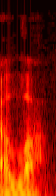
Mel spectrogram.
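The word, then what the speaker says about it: الله: So by Allah, I swear by Allah. Once again, for example, if Allah was the first word in the sentence, we would say Allah with the Hamza being pronounced.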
